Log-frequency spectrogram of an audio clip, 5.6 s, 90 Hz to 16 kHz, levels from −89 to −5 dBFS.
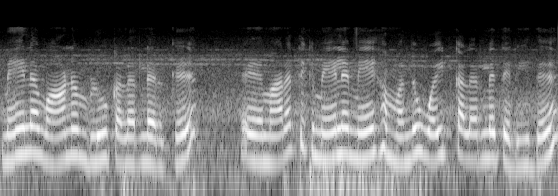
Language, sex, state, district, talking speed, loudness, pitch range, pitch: Tamil, female, Tamil Nadu, Chennai, 140 wpm, -14 LUFS, 220-260 Hz, 235 Hz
